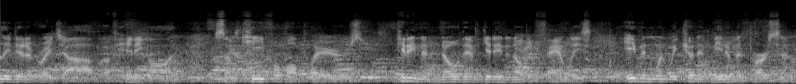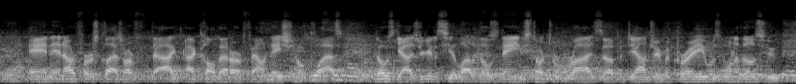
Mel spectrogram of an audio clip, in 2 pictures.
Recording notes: The Bluebloods are live from ASUN Media Day in Atlanta, GA.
